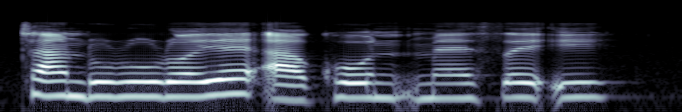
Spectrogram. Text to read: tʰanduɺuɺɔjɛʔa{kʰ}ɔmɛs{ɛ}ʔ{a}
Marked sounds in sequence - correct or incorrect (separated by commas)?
correct, correct, incorrect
